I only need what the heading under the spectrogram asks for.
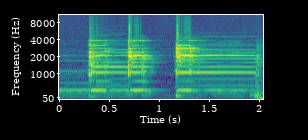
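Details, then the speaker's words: Fender Twin Reverb, reverb turned up full with the footswitch shorted: guitar notes sound completely dry with no tail; reverb dead, circuit thought fine and faulty reverb pan leads or connections suspected. "no no reverb there either so the problem is either inside the amp which i don't think it will be"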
